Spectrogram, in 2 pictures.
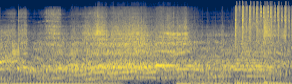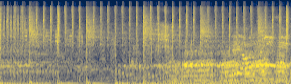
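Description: A car drifts rodeo-style on an autocross course at convention center grounds, its tires squealing loudly and repeatedly over a revving engine, with a voice talking across the sound.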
